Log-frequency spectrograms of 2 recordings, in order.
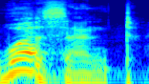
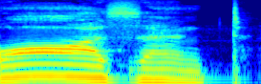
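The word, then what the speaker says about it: wasn't: coisa muito importante gente a pronúncia dessa palavra não é o Waze tá muita gente pronuncia o wass Mas você puxa mais para o de acordo com a transcrição fonética tá você sempre vai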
